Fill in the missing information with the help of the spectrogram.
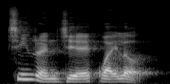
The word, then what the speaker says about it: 情人节快乐: 情人节快乐. – 情人节快乐.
